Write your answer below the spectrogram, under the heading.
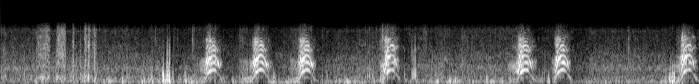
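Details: German Shorthaired Pointer named Snoop, found with a dead seagull, gives loud arched barks and yips at irregular intervals, some in quick pairs, over a low rumbling background.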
